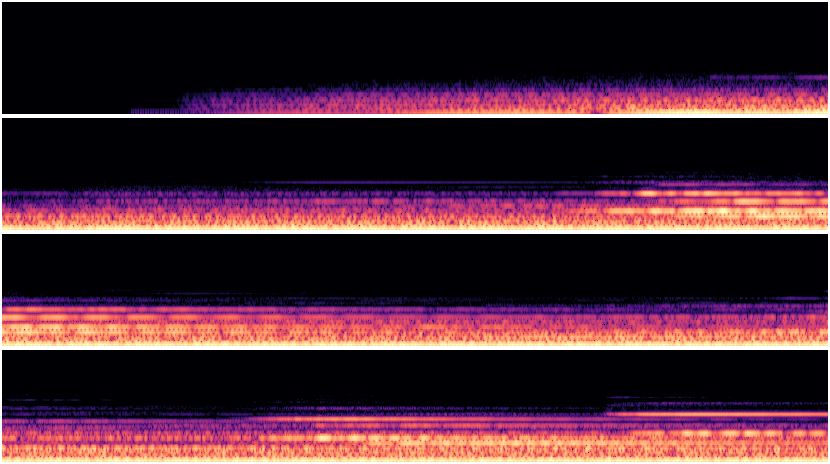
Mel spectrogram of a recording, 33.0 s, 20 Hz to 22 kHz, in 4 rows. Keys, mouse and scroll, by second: 0.2 Tab, 1.2 click, 4.2 click, 4.5 click, 7.3 right click, 9.9 click, 10.3 click, 14.4 click, 17.3 click, 20.5 click, 23.0-23.5 scroll up 2, 23.5 shift+middle click, 25.4 shift+click.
